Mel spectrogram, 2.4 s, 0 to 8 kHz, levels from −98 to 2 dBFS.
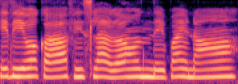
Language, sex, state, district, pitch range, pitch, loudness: Telugu, female, Andhra Pradesh, Sri Satya Sai, 265-285 Hz, 275 Hz, -12 LUFS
